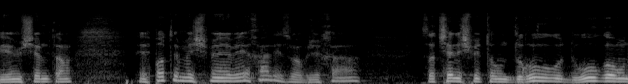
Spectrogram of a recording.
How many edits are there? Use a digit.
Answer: 1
